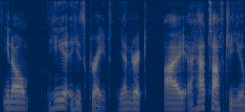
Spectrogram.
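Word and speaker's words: Jendrik: we got to see yendrick it's yendrick not jendrick i'm sorry my bad i should have realized that um i heard him pronounce his name so that's how i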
